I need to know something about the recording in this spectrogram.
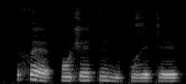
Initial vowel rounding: unrounded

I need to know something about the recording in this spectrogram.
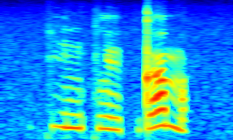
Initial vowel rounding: unrounded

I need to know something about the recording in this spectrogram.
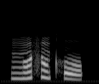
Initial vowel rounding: rounded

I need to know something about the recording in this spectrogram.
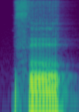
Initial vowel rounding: unrounded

